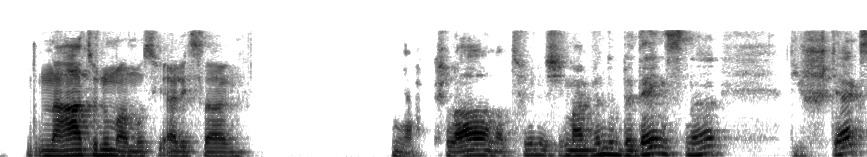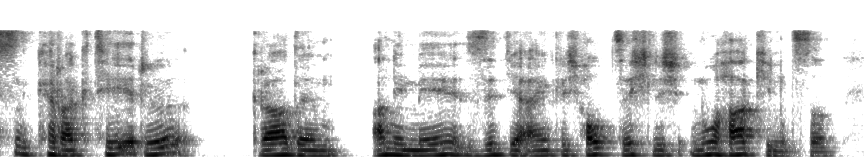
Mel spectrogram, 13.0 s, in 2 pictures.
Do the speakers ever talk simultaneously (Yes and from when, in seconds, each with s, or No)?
No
